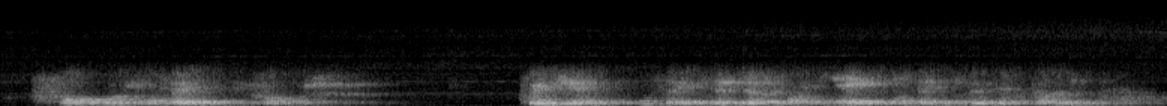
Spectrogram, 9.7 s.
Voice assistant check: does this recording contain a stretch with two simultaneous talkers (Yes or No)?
No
